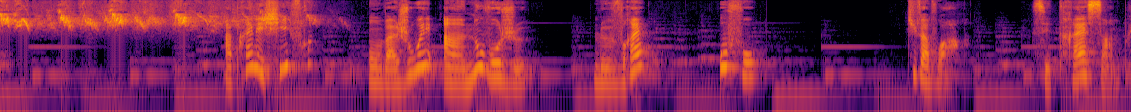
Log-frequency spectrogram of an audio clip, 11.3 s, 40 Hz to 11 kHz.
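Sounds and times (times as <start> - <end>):
birds chirping: 0.0 - 3.7
speech: 2.3 - 3.1, 3.7 - 6.6, 7.2 - 7.7, 9.1 - 9.8, 10.4 - 11.2.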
